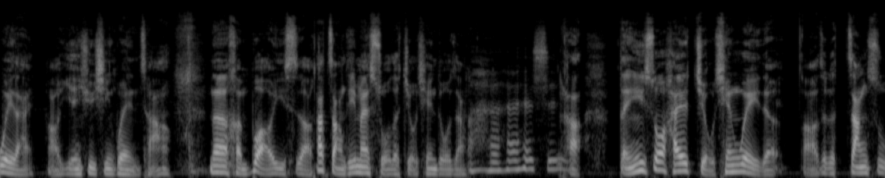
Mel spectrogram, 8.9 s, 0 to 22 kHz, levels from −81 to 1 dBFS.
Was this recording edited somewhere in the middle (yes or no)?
yes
